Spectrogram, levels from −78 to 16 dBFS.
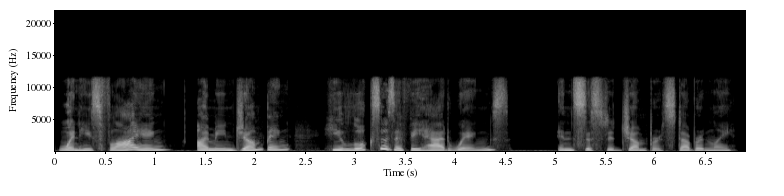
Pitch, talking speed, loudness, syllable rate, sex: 220 Hz, 140 wpm, -18 LUFS, 3.7 syllables/s, female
